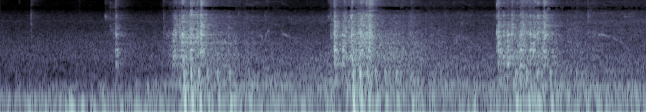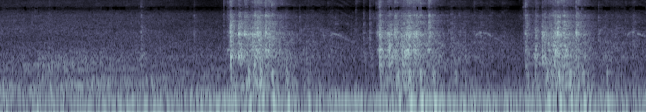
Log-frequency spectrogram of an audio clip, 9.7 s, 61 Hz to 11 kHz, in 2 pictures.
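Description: A 3.5 hp outboard motor in need of a carburetor clean runs unevenly, its steady idle surging into loud revs about six times in an irregular rhythm, close by.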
